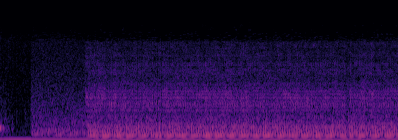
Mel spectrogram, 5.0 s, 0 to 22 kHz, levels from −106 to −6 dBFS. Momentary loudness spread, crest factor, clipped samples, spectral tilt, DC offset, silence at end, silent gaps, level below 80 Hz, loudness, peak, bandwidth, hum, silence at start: 1 LU; 12 dB; under 0.1%; -5.5 dB/octave; under 0.1%; 0 s; none; -76 dBFS; -64 LUFS; -50 dBFS; 13 kHz; none; 0 s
